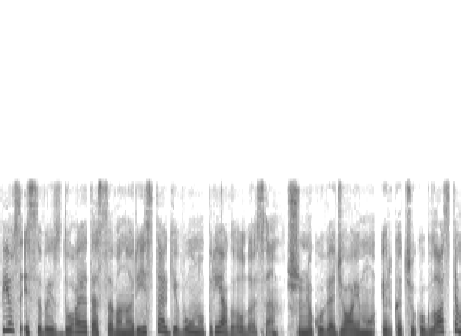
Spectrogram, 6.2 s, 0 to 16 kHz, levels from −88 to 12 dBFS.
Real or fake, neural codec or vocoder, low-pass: real; none; 7.2 kHz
